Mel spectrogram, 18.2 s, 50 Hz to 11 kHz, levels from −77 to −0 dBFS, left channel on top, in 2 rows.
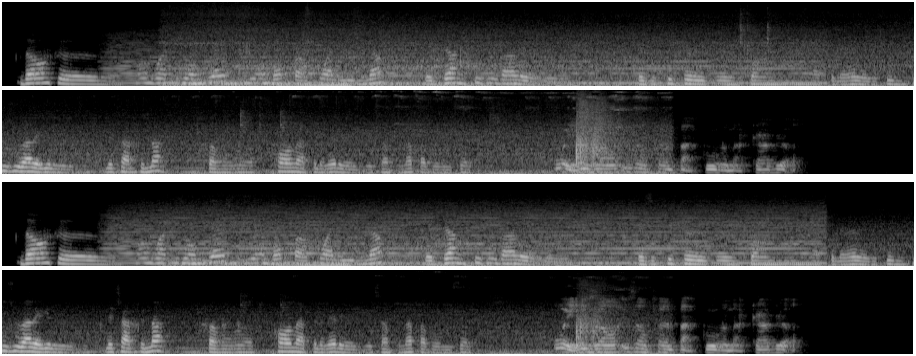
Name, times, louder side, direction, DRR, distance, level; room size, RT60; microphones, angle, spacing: voice 1, 0.2-3.9 4.2-5.7 6.4-10.8 11.1-13.8 14.9-15.0, right 2 dB, 20° right, 11 dB, 0.4 m, -31 dB
sound 1, 1.0-8.2, right 2 dB, 40° right, 1.0 m, -37 dB
sound 2, 1.6-15.8, left 2 dB, 85° left, 1.0 m, -36 dB
voice 2, 14.6-17.1, right 2 dB, 85° right, 6 dB, 1.1 m, -33 dB
15.5 x 8.0 x 2.6 m, 0.24 s
head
